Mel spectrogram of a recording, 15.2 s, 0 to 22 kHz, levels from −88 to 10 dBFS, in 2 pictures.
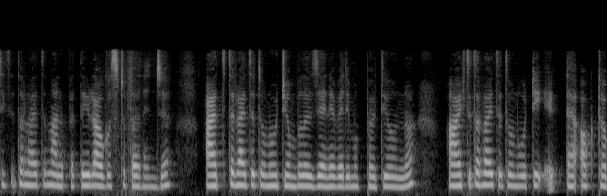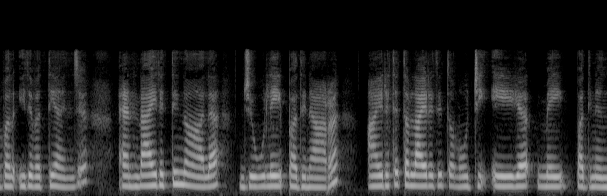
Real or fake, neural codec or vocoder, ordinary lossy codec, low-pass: fake; codec, 16 kHz, 0.5 kbps, X-Codec, WavLM features, trained on Multilingual LibriSpeech; none; none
